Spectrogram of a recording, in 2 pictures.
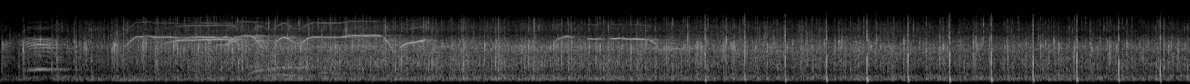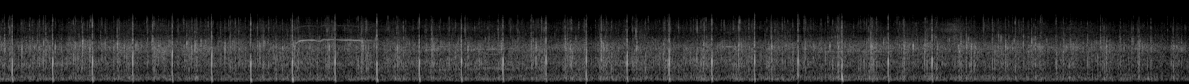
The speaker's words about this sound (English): And I wonder if we can't just take another moment to just stand and give these guys a massive round of applause.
